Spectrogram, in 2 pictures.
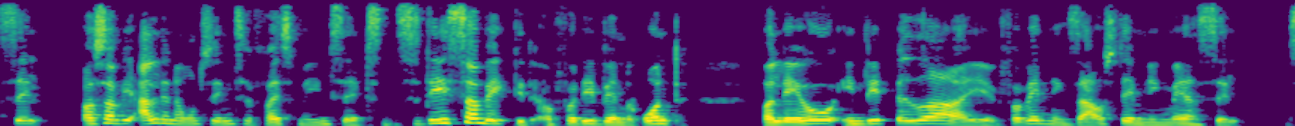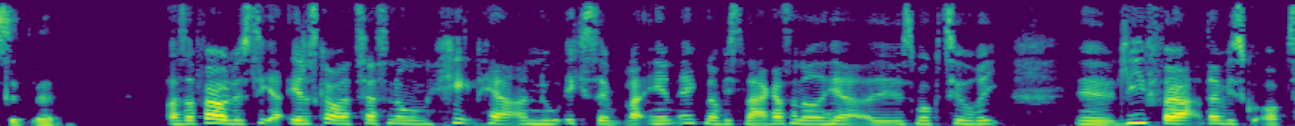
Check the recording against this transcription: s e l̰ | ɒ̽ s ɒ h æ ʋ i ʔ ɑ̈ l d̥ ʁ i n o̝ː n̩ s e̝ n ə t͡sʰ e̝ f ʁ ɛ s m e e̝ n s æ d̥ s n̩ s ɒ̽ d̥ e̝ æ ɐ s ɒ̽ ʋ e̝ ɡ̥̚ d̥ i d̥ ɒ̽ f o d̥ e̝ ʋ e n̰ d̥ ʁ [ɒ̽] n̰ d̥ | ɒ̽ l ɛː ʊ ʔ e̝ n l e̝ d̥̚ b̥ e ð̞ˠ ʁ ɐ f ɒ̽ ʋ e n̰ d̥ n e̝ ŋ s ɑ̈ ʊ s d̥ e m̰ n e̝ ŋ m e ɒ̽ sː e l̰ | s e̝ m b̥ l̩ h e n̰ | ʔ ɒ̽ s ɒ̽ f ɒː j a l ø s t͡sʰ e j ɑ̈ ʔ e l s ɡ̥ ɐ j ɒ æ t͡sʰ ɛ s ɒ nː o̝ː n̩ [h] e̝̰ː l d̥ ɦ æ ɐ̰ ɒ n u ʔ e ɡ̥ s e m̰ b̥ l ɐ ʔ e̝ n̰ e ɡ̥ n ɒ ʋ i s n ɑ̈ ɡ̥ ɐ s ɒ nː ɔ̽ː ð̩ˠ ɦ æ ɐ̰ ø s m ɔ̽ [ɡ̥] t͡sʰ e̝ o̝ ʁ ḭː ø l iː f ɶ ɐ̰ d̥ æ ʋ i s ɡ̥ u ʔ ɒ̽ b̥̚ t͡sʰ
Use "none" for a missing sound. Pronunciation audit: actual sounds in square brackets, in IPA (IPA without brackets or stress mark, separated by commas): ɔ̽, h, ɡ̥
